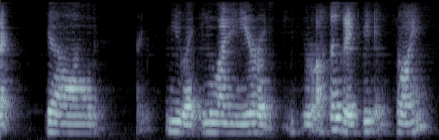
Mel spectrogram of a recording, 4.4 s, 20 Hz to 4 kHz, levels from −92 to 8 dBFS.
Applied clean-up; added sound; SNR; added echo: neural mask model DeepFilterNet 3.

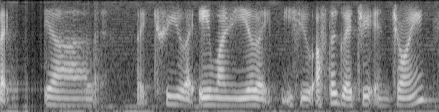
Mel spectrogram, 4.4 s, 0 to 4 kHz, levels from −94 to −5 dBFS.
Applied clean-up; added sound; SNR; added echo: none; none; none; none.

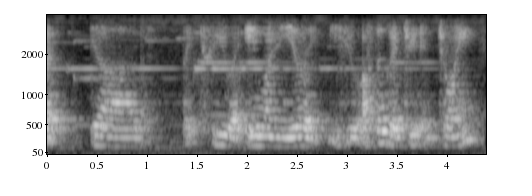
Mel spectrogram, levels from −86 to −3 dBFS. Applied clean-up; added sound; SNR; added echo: none; Wind chime; 15 dB; reverberation time 0.7 s.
